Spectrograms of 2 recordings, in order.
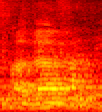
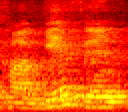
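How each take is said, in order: First: The vowel after ha is an a sound. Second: The vowel after ha is an e sound. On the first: The speaker calls it right. "again the e changes" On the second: The speaker calls it wrong. "instead of saying ha-gefen"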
